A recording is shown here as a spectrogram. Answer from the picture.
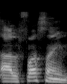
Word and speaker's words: Alphasine: Uh this is just alpha sign. Alpha as in you know being a you know a primary motivator or a primary driver and sine is the sine wave because in electronics uh most of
